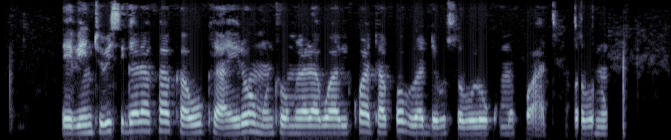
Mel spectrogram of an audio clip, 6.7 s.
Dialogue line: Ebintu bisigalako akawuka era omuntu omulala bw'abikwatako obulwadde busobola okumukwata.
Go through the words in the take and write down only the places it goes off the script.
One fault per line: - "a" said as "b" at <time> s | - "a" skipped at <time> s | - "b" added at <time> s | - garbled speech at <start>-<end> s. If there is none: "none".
- garbled speech at 5.6-6.1 s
